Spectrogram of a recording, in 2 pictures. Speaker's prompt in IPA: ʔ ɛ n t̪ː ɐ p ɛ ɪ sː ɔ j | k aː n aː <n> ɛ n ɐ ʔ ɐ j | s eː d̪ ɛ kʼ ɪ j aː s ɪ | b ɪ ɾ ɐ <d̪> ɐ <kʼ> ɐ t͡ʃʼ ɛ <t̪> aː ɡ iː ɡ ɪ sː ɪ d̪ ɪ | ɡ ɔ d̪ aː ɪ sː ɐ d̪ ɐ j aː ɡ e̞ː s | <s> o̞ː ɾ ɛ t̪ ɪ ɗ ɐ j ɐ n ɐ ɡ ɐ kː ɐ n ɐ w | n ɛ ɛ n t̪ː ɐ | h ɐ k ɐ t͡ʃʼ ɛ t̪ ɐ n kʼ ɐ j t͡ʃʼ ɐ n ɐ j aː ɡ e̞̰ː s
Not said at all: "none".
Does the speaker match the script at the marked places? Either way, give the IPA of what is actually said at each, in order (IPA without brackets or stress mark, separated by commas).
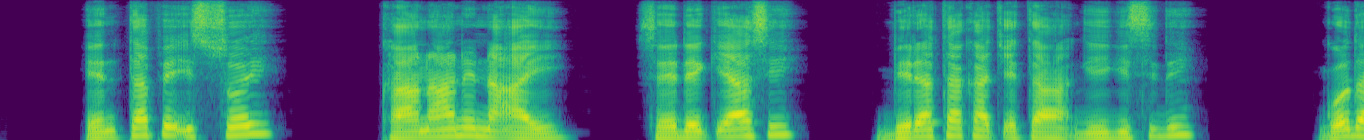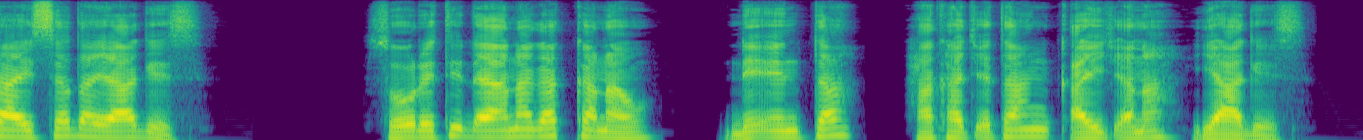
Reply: n, t̪, k, t̪, s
